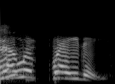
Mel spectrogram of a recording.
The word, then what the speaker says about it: CelebrEighty: C-E-L-E-B-R and then big E-I-G-H-T-Y. – How do I pronounce it? Say it again. – Celebrity.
